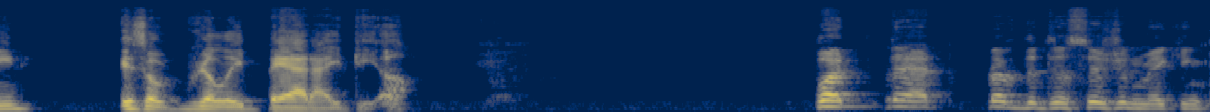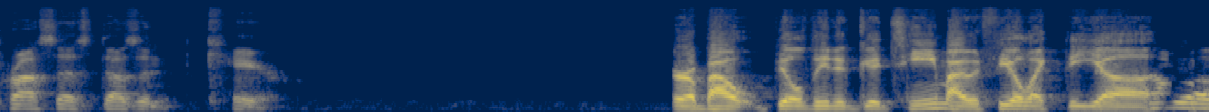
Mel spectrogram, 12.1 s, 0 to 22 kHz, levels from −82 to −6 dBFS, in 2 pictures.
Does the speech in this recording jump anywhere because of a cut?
yes; 3 cuts; at 4.4 s, 5.0 s, 9.4 s

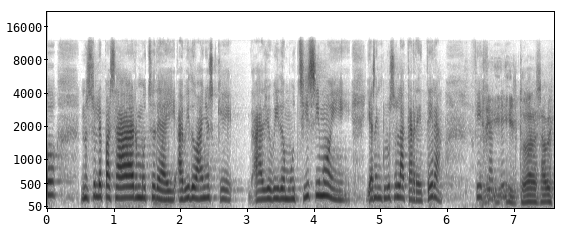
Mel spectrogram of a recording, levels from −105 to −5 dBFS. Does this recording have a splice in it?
yes; 1 cut; at 4.9 s

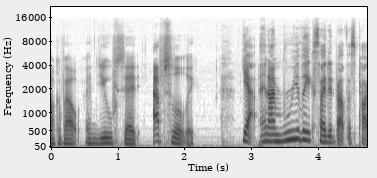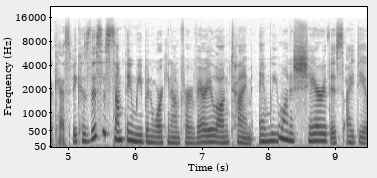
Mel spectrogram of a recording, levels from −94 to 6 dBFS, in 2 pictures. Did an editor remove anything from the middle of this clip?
yes; 1 cut; at 8.2 s

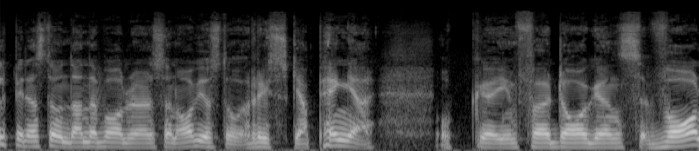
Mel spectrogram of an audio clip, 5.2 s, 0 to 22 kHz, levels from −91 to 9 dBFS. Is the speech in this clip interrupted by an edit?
yes; 1 cut; at 3.2 s

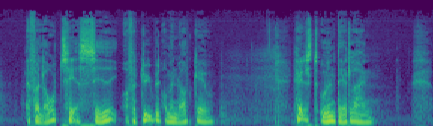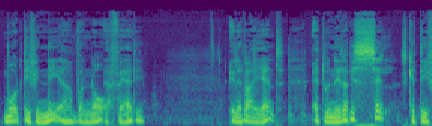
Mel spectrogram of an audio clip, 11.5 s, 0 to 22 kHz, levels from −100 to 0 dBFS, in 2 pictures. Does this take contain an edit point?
yes; 6 cuts; at 1.5 s, 2.1 s, 6.0 s, 7.1 s, 9.0 s, 10.4 s

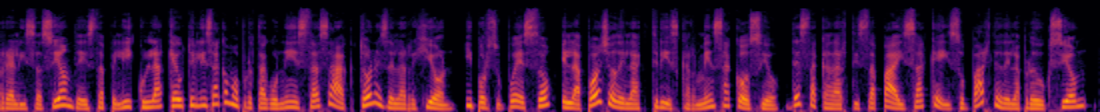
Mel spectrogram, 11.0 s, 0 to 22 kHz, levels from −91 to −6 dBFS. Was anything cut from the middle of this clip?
no; 0 cuts

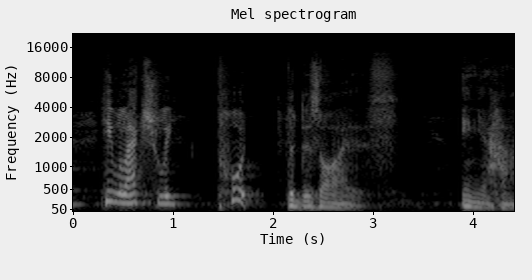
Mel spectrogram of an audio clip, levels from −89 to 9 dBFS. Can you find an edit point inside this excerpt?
yes; 1 cut; at 1.9 s

